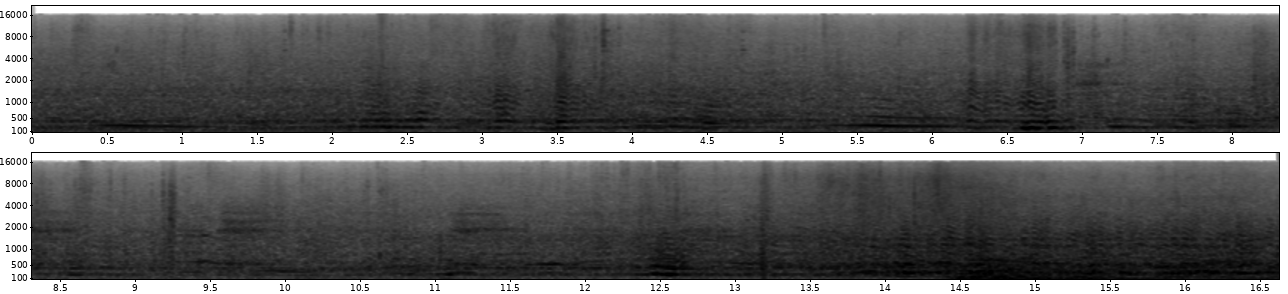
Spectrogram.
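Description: bees buzzing

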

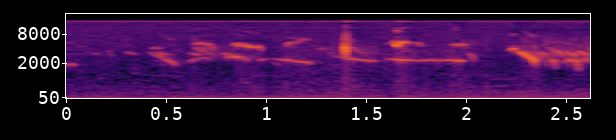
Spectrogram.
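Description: small bird chirping

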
